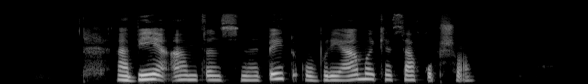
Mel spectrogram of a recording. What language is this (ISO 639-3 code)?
abk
